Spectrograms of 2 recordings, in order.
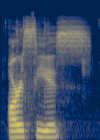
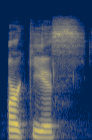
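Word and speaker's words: Arceus: Arus, Archus. I know you could say it both ways because they did change the pronunciation.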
